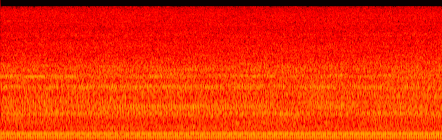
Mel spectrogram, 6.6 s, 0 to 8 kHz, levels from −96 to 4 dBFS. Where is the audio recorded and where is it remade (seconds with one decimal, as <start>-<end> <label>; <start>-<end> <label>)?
0.0-6.6 remade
